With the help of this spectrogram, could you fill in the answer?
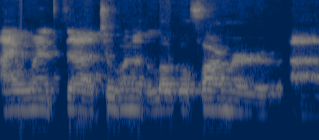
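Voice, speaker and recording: This is a man speaking. He has a slight Southern US accent. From US South. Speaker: baker and shop owner. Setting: video call.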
